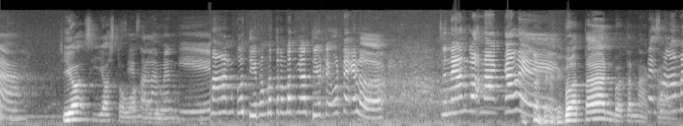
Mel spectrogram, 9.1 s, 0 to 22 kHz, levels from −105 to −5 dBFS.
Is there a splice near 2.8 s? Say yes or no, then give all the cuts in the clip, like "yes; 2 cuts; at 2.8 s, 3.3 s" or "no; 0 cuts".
yes; 1 cut; at 2.8 s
